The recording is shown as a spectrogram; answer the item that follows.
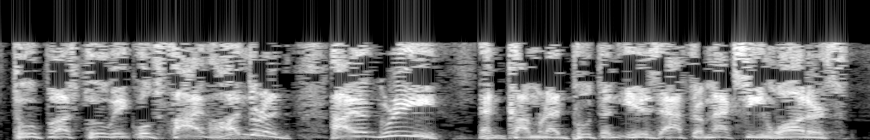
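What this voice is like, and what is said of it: Mock Russian accent. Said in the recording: “I need to listen to some of the Russian accents. I'm going to do a better job.”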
